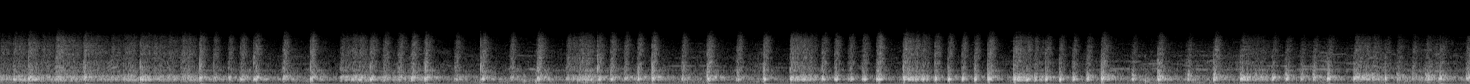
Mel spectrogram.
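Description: Marching drum corps playing snare drums with a bass drum: rapid strokes and rolls in a steady marching cadence.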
